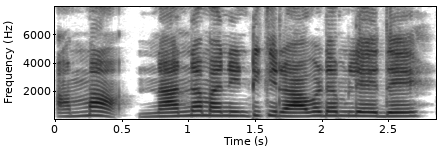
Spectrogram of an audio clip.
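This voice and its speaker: A man's voice: very high-pitched, level tone, a little slow, bright, forceful tone, pitched above the performer's own voice, exaggerated voice. A man voicing a young, innocent boy in a storybook tale. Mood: wondering. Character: young innocent boy asking his mother.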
